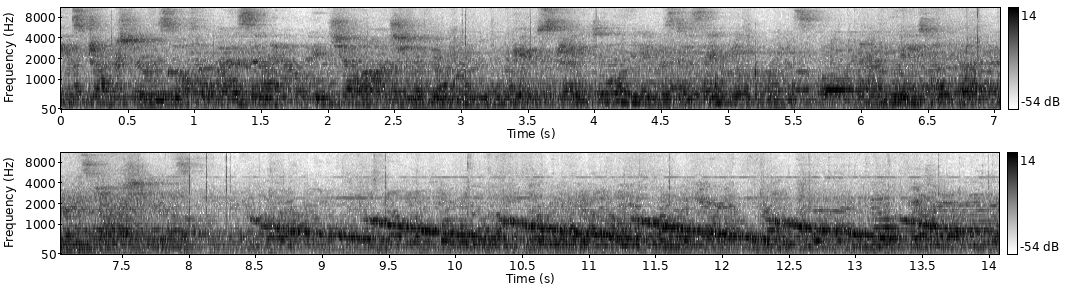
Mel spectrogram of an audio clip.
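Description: A crowd of people murmurs and talks in a large echoing hall.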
